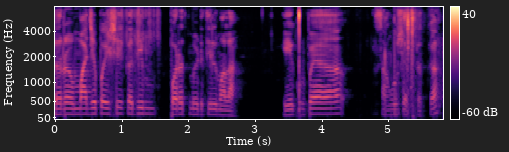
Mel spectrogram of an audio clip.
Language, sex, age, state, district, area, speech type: Marathi, male, 30-45, Maharashtra, Thane, urban, spontaneous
